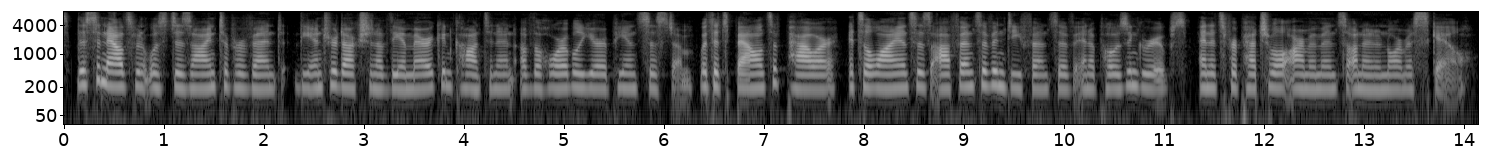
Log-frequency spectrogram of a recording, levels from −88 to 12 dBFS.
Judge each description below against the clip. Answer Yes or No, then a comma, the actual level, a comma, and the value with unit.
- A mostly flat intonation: Yes, narrow, 1.3 semitones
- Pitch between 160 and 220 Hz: Yes, high, 190 Hz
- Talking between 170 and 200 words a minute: No, average, 155 wpm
